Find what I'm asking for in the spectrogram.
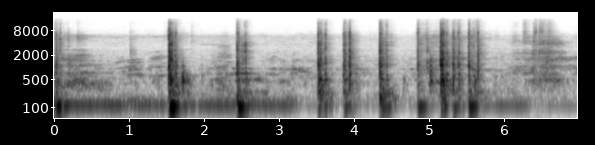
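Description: Keys on a computer keyboard tapped in short irregular bursts while a date of birth is entered into an online MSME Udyam registration form, with quiet gaps between clusters of clicks over a steady low hum.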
